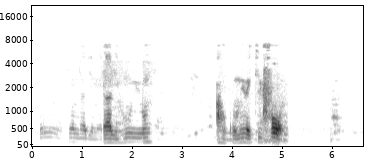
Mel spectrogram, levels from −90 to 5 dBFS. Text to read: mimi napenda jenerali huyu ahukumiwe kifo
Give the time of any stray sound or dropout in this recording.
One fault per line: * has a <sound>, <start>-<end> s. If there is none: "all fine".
all fine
